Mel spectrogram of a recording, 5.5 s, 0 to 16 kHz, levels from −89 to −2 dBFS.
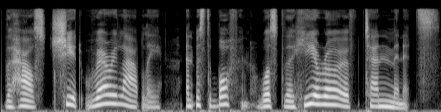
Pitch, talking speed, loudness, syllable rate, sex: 210 Hz, 150 wpm, -18 LUFS, 4.5 syllables/s, female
